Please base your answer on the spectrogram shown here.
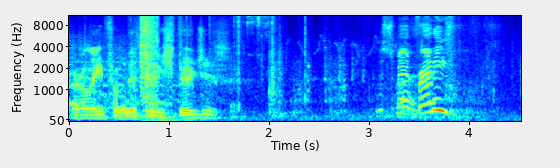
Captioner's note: brake cranks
